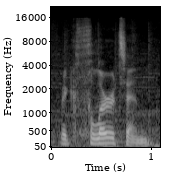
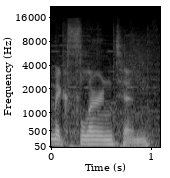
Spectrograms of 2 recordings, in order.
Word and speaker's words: McFlirtin: Yeah, McFlirtin, not McFlirnton. MCFLURNTIN, but the first N is silent.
